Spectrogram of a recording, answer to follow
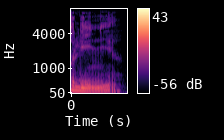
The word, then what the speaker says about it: ligne: Hors ligne. Final E here not pronounced. So ligne.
